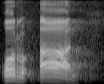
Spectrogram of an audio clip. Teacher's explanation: جو موٹا قاف ہے قرآن والا قاف، قرآن، تو وہ جو ہے اس کا مخرج ہوتا ہے زبان کی جڑ اور تالو کا نرم حصہ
